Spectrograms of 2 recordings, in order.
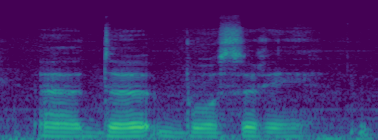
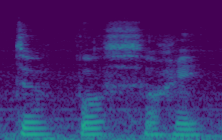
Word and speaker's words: De Boosere: C'est comme ça qu'on prononce Oui, son nom. tout à Et fait. quel est ton nom de famille? De Beauceret. De Beauceret.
